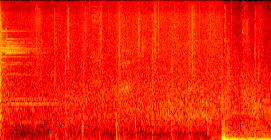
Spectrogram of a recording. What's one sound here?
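Footsteps scuff on stone steps.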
